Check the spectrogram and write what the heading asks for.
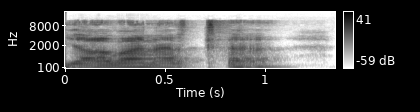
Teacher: this tha is aspirated.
